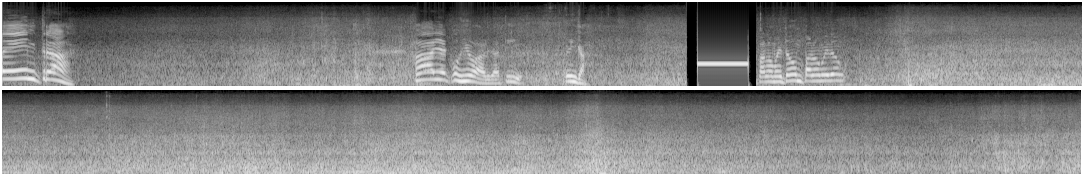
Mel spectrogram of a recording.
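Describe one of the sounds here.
Waves surge and crash against rocks.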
